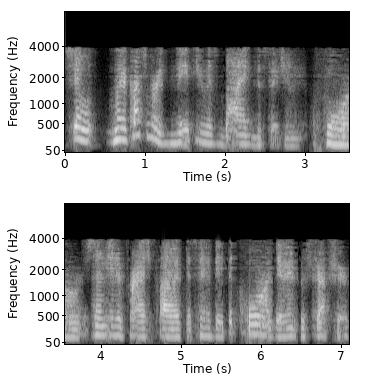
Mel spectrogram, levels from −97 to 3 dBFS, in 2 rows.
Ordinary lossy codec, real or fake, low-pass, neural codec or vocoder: AAC, 16 kbps; fake; 7.2 kHz; codec, 44.1 kHz, 0.9 kbps, DAC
